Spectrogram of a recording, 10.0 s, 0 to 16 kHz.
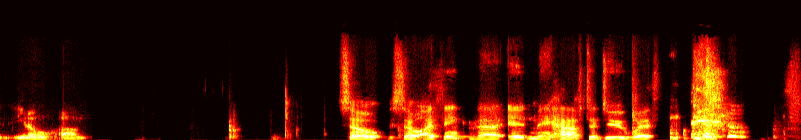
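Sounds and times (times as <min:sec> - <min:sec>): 
speech: 0:00.0 - 0:01.2, 0:04.3 - 0:10.0
person sneezing: 0:08.6 - 0:09.3.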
